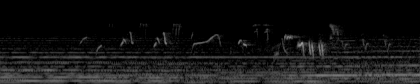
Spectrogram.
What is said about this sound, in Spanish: Al llegar a una planicie, lo rodea una bandada de pájaros.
